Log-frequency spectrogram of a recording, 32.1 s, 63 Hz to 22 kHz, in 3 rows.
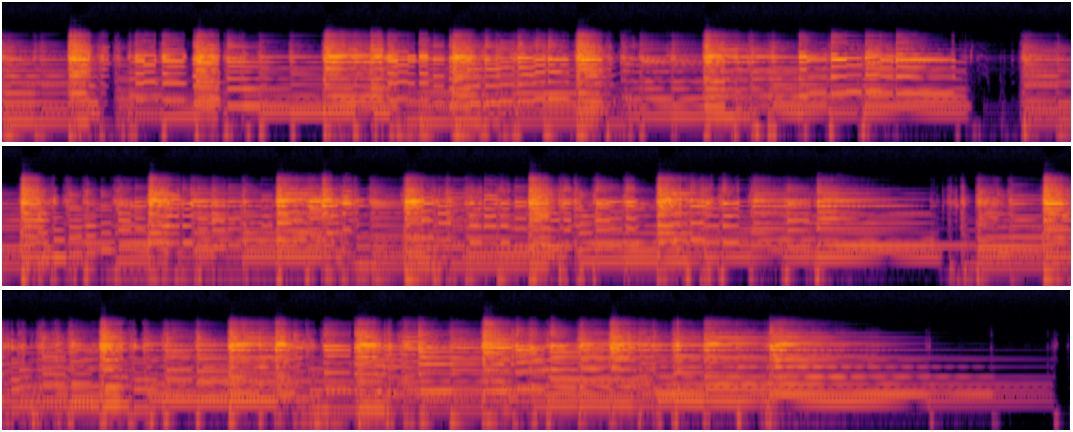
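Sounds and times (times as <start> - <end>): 
Deluxe Reverb guitar amplifier tone: 0.0 - 31.9.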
